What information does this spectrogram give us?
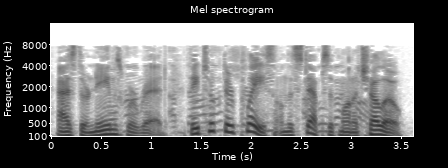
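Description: A man's voice: mid-range voice, huge pitch swings, normal speed, a little mellow, muffled recording. A man reading a scripted news feature as its narrator. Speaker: narrator, reporter.

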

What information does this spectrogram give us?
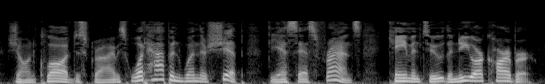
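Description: Man narrating news, lively pitch, dry sound. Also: normal speed, no room sound, highs cut off. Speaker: narrator, reporter. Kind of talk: scripted news feature narration.

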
